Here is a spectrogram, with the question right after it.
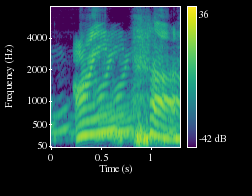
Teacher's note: عین حلق کے درمیان والے حصے سے ادا ہوتا ہے۔ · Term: وسط حلق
